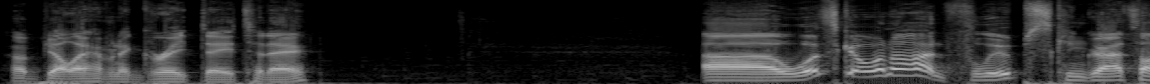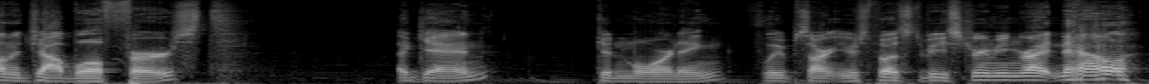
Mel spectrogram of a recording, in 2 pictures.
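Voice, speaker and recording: A man's voice: on the low side, huge pitch swings, measured pace, pauses often, a bit bright, dry recording, studio quality. A man live streaming a game, sick and coughing, chatting loosely with viewers and joking as he greets chat. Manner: loose and joking, rambling with fillers. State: sick with a cough, voice deeper than usual. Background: faint game music.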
